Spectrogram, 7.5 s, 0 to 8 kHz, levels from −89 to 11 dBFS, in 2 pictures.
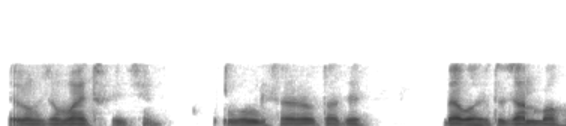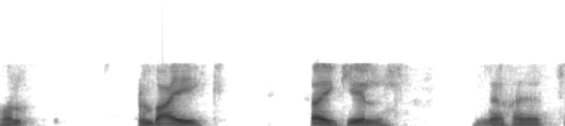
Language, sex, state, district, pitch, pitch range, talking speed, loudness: Bengali, male, West Bengal, Paschim Medinipur, 90 Hz, 85-95 Hz, 95 wpm, -21 LUFS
